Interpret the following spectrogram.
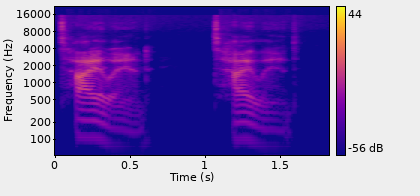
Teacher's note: for thailand you usually are going to pronounce the an sound does not usually get reduced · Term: ah sound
